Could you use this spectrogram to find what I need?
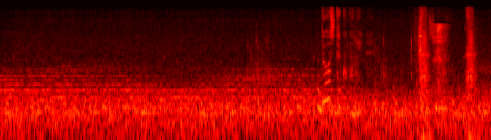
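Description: A train carriage rumbles steadily.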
